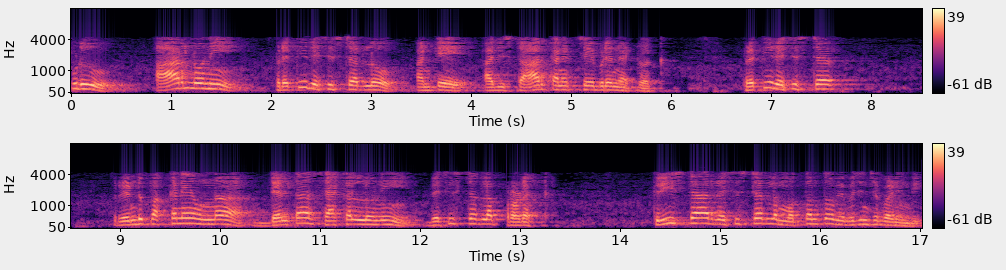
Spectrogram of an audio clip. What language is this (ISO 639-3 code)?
tel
